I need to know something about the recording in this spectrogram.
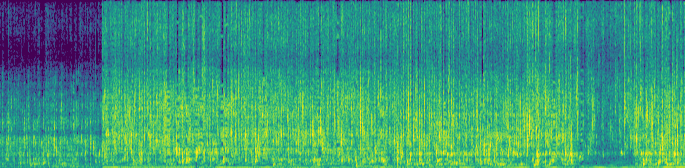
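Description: Water splashes as hands stir and scoop in a basin.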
